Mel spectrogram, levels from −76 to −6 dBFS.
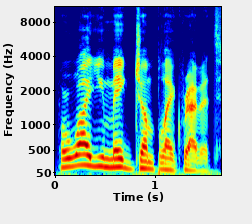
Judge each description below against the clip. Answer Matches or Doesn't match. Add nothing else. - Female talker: Doesn't match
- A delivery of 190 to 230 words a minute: Doesn't match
